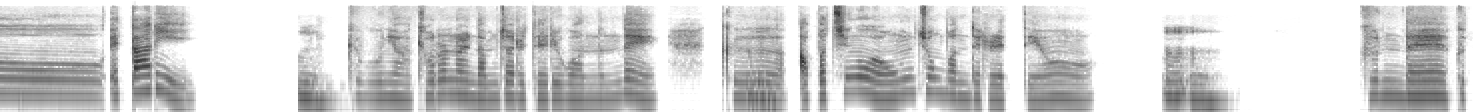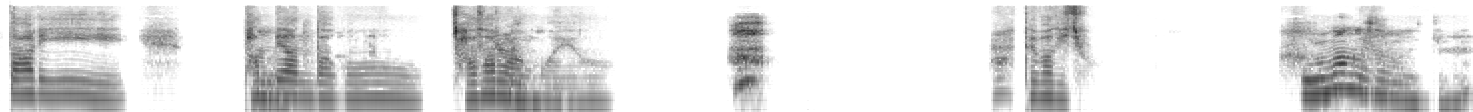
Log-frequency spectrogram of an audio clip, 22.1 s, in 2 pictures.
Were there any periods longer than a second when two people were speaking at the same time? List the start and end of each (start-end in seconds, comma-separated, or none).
none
